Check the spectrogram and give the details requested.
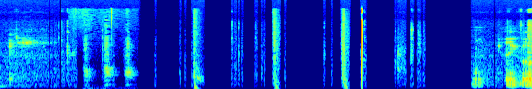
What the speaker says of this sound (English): Get here, chicken.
